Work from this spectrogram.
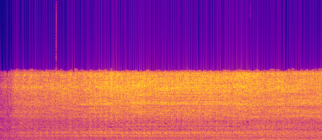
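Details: Yamaha Nmax scooter: steady fast rattly clatter over the running engine, about four beats a second, from the CVT; cause is a loose front pulley nut.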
